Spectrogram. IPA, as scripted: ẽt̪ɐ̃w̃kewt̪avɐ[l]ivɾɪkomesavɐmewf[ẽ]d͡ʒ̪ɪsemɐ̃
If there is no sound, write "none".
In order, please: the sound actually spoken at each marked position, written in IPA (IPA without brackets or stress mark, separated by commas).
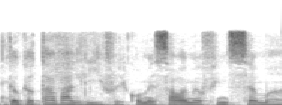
l, ĩ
